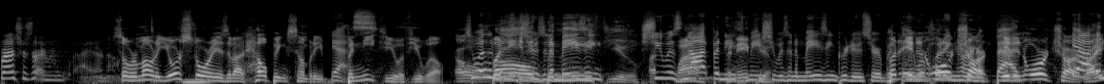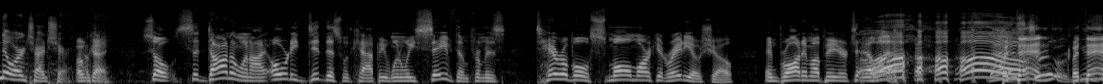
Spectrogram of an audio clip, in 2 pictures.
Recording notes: live at Yaamava’ Resort & Casino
